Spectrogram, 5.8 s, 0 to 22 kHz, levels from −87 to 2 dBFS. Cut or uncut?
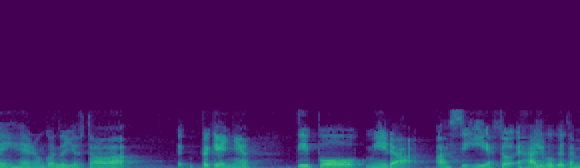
uncut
